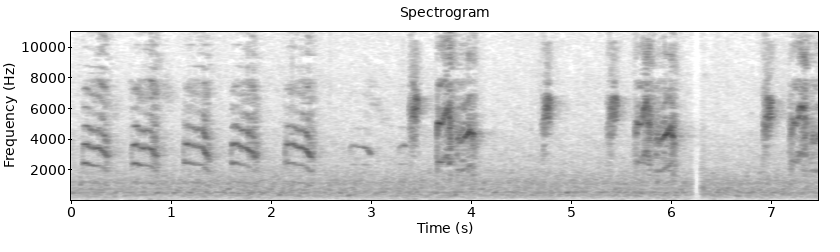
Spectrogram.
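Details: Long-tailed shrike fighting song filled with sparrow-style notes, with natural water behind: an even series of chirps about every half second, then louder, higher piercing notes in uneven bursts, over continuous hiss.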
